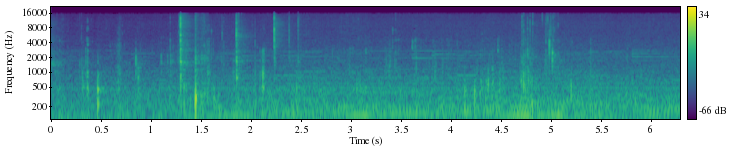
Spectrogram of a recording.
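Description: Close-miked chewing of fast food, with sharp crisp clicks and crunches, most of them in the first two seconds and a few more near the end.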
